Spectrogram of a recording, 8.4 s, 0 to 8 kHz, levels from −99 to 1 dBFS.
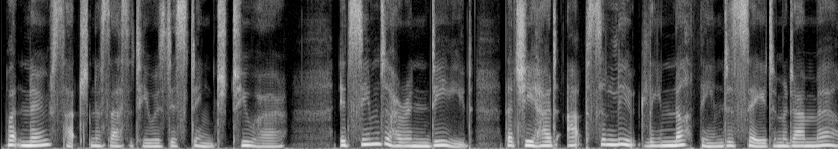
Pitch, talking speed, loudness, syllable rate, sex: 200 Hz, 165 wpm, -19 LUFS, 5.0 syllables/s, female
